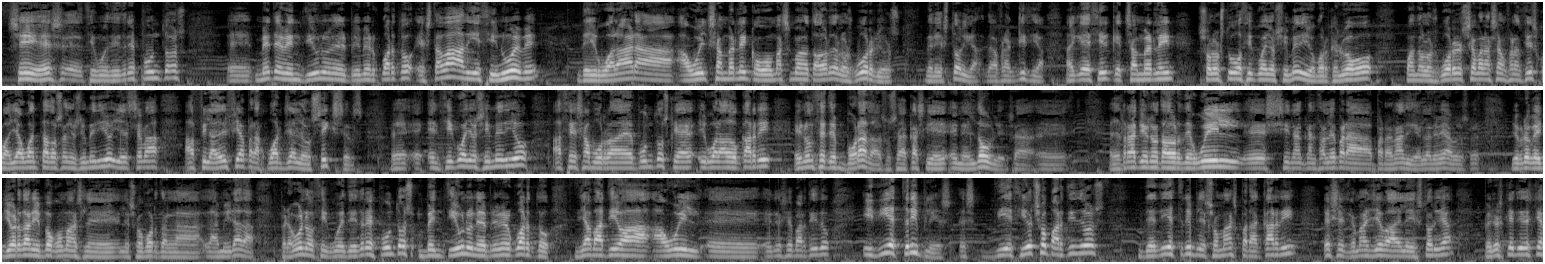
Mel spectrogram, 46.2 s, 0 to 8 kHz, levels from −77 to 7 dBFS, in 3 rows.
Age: 40-59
